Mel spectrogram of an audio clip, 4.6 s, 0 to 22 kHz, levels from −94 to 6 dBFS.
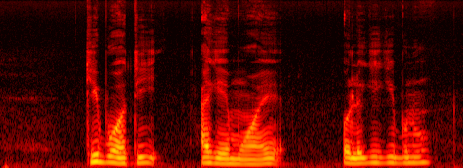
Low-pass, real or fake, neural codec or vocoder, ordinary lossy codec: none; real; none; none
